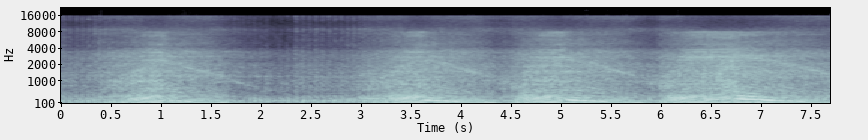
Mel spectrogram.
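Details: TMX Alpha motorcycle with a hard-starting problem: the engine picks up cleanly through several quick blips and settles back each time, revving freely and evenly with no misfire or hesitation; normal revving.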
